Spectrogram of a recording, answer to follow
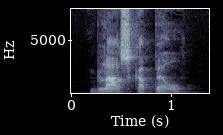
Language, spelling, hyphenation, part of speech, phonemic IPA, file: Dutch, blaaskapel, blaas‧ka‧pel, noun, /ˈblaːs.kaːˌpɛl/, Nl-blaaskapel.ogg
- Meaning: marching band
